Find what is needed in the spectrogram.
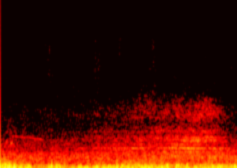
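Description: Wind buffeting the microphone in irregular gusts, with a faint mechanical hum coming up near the end.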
